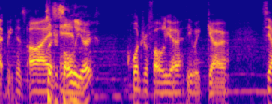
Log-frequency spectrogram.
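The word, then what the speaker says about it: Quadrifoglio: Quadrifolio, there we go. See, Just the G throws you. You don't really need to pronounce it as a G. Yeah. So pretend it's not there.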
